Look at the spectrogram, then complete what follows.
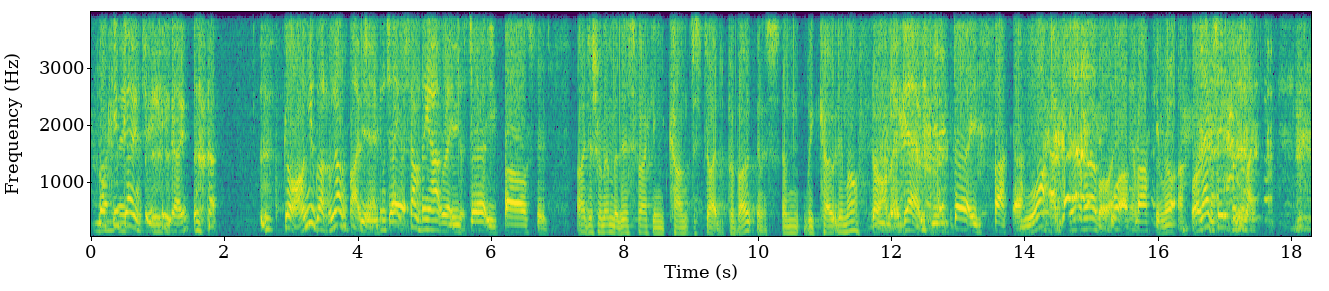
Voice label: interview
